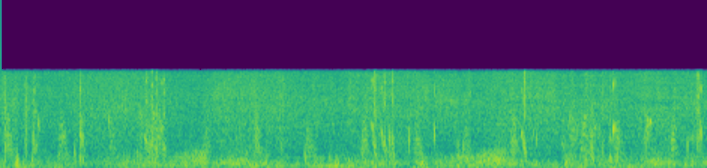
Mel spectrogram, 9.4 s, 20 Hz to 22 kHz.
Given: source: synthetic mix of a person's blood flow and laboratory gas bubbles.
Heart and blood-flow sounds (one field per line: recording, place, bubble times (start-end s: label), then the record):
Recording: Doppler ultrasound of blood flow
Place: subclavian vein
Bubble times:
0.42-0.54 s: bubbles
0.76-0.80 s: bubbles
0.96-1.16 s: bubbles
1.42-1.47 s: bubbles
1.80-2.24 s: bubbles
3.52-3.58 s: bubbles
3.69-3.84 s: bubbles
4.03-4.11 s: bubbles
4.15-4.25 s: bubbles
4.93-5.30 s: bubbles
5.41-5.50 s: bubbles
5.75-5.81 s: bubbles
6.14-6.27 s: bubbles
6.58-6.75 s: bubbles
6.79-6.87 s: bubbles
6.90-7.17 s: bubbles
7.55-8.05 s: bubbles
8.08-8.27 s: bubbles
8.55-8.69 s: bubbles
9.12-9.37 s: bubbles
From the record:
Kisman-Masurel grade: 242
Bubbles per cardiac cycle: several, 3 to 8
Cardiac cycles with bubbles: 100%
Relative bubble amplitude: moderate (0.250 to 0.450)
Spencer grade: 3 (all of the cardiac periods contain showers or single bubble signals, but not dominating or overriding the cardiac motion signals)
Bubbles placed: anywhere in the cardiac cycle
